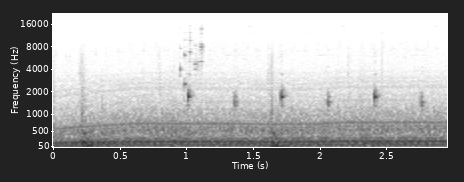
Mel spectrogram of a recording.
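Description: A car's turn signal ticks.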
